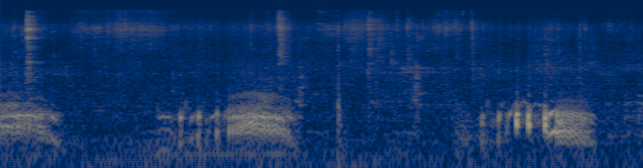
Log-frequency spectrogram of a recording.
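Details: Mosaldom pigeon, a domestic breed, cooing: three low, throaty coo bouts come at the start, around two to three seconds and again near five to six seconds, with pulsing, stuttered notes between them and quiet gaps.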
